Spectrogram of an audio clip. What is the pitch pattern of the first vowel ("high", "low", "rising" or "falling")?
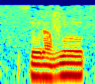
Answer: low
